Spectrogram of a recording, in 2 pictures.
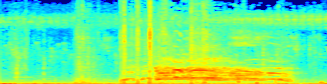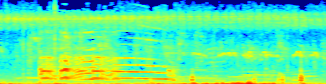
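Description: Pet roosters crow in long drawn-out calls at moderate distance, with clucking and shorter crows in between over a steady outdoor background.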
